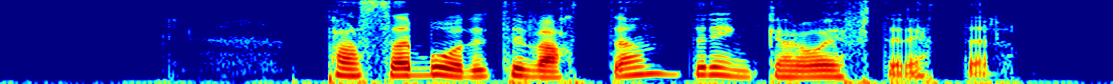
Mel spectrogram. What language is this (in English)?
Swedish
